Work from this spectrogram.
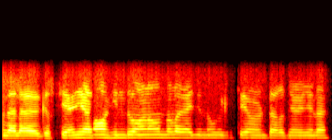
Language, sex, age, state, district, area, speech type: Malayalam, male, 30-45, Kerala, Thiruvananthapuram, urban, conversation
